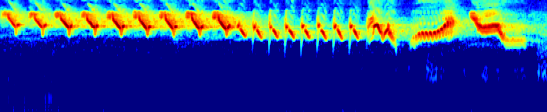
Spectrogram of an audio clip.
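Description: chaffinch song

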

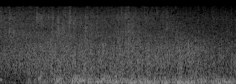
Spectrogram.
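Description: rain falling on surfaces

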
